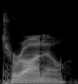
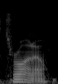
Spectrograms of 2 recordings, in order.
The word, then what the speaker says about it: Toronto: Oh God, it makes me like cringe when I hear someone pronounce the second T of Toronto.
